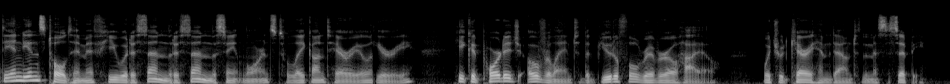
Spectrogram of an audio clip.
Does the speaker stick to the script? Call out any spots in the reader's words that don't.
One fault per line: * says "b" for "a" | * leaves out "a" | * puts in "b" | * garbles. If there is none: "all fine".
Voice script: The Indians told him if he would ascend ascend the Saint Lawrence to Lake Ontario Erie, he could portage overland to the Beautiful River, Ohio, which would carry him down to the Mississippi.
all fine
